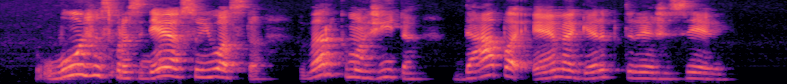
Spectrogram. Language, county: Lithuanian, Vilnius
